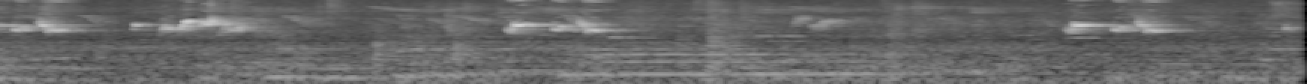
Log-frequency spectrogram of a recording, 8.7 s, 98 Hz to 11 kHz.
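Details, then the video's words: Red-whiskered bulbul of the 'má lỡ' type, noted for a very harsh, forceful voice, sings in a decoy trapping session on 22 August 2019: several loud, jumbled warbling phrases of chirpy whistles, recurring every few seconds, with faint low background noise. "Bẫy chào mào Má lỡ giọng cực gắt"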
